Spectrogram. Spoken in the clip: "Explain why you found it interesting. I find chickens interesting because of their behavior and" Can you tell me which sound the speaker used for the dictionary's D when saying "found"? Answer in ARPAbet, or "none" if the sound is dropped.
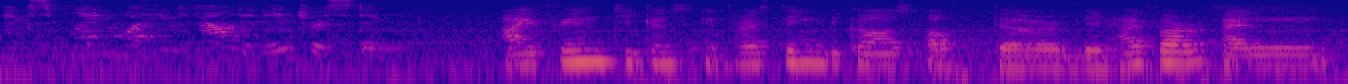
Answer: D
